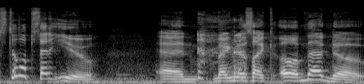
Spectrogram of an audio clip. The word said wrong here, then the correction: Magda: we have to forget the past. – Magda. – How do you say it? – That's how you say it. – Can you spell it? – I think it's M-A-G-D-A. – Magda. Magnus and Magda.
